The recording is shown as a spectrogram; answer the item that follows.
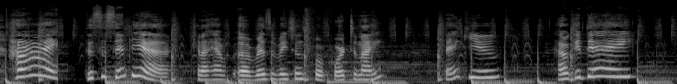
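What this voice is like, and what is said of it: Bubbly, cheerful, higher-pitched voice. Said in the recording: “my white girl voice ... just real bubbly, just cheerful, cheerful, cheerful ... I just raise the octave, just take the bass out of my voice.”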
